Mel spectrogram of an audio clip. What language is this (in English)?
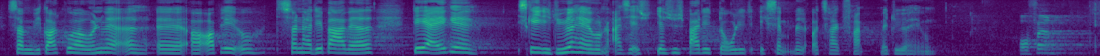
Danish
